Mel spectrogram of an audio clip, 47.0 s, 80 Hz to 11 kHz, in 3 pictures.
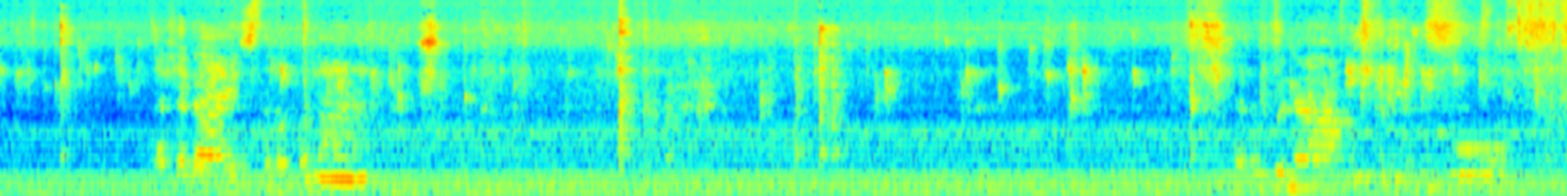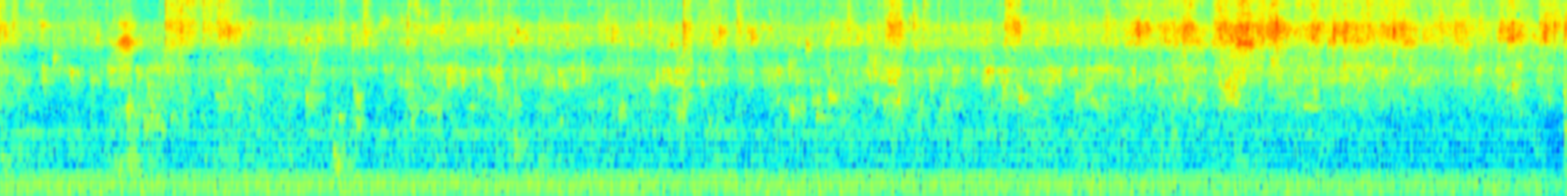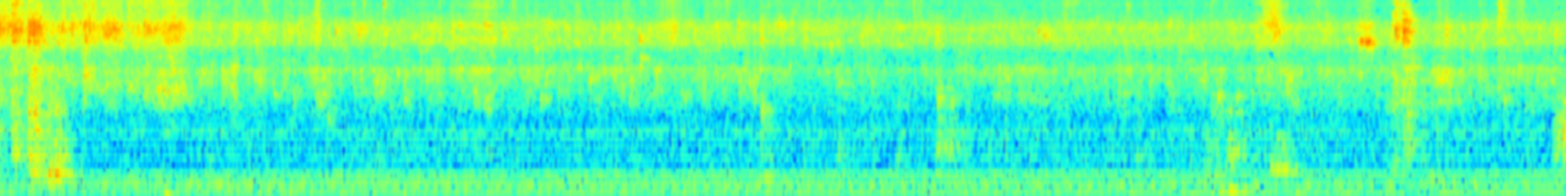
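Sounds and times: rushing kitchen noise: 11.8s - 33.8s.

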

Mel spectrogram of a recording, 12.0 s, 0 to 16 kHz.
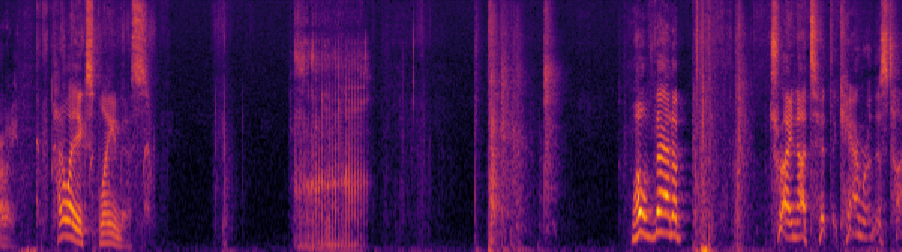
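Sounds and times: breathy noise: 3.8s - 5.5s.

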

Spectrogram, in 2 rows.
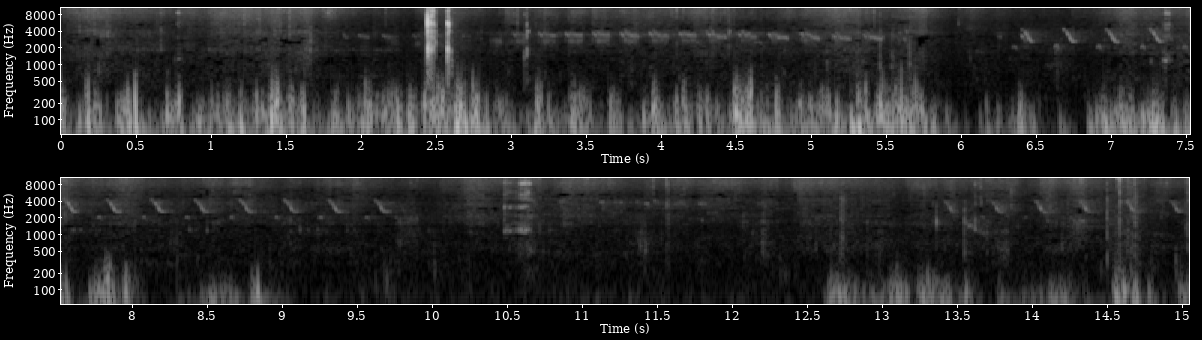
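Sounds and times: bird chirping: 1.9s - 9.9s, 13.3s - 15.0s
cow tearing and chewing grass: 7.2s - 15.0s.

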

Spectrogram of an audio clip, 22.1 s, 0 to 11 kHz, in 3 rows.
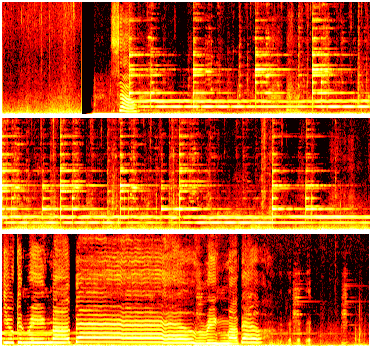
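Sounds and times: metal bell ringing: 2.4s - 15.9s, 19.9s - 22.0s.

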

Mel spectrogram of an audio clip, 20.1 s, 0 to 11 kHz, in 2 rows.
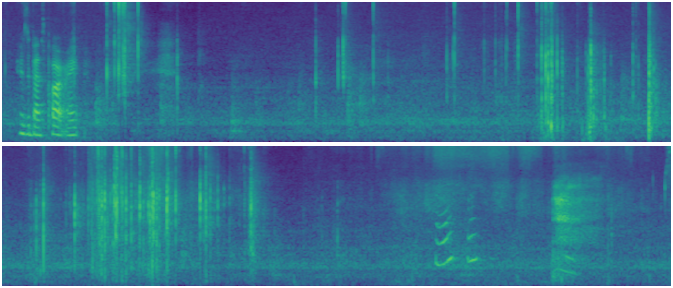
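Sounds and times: packaging crinkling and tearing: 1.6s - 2.2s, 6.7s - 14.0s.

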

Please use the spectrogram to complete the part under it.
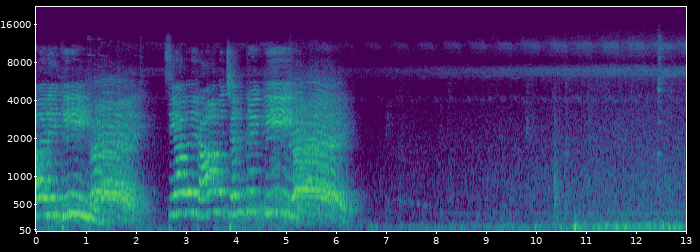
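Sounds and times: high-pitched insect chirring: 12.0s - 13.0s.

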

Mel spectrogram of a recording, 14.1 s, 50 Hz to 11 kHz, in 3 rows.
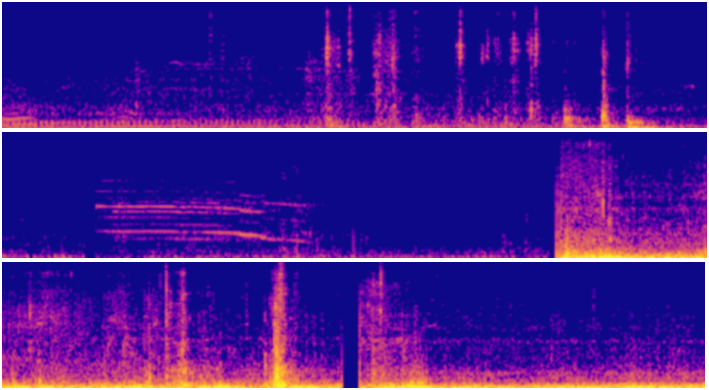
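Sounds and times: rooster crowing: 1.0s - 2.2s, 5.3s - 7.0s.

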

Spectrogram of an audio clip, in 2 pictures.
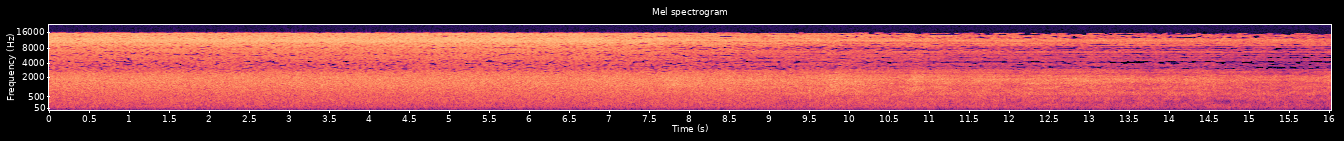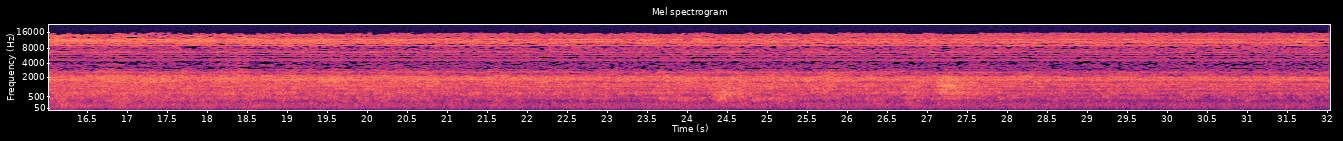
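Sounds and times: water jetting from hose: 0.0s - 20.9s.

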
